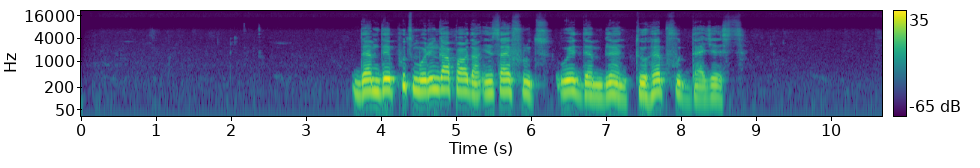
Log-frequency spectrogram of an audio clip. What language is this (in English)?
Nigerian Pidgin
